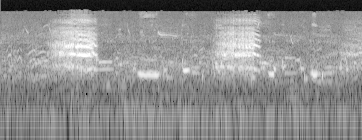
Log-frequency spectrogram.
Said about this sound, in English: I think it's a bird, and I'm pretty sure I know what kind. Let's go and find out. Do you know what bird is making that sound? It's black and white, and it's very common.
